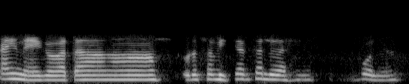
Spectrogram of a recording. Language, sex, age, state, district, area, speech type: Marathi, female, 30-45, Maharashtra, Thane, urban, conversation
